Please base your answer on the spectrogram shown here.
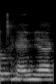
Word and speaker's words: Tania: well hello jennifer i think you did the canadian pronunciation of my name it's typically no i love it it's even better i sound more impressive than the american version which is really a french name so it's tonya katan but tanya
